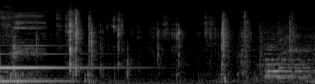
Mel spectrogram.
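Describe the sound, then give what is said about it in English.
An envelope is torn open with a run of short, papery rips and crinkles, irregular and fairly soft, over a faint steady tone. “I'm going to open the envelope. Your envelope open.”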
